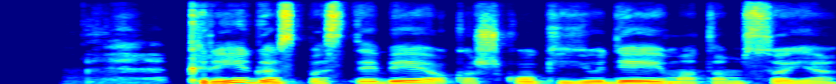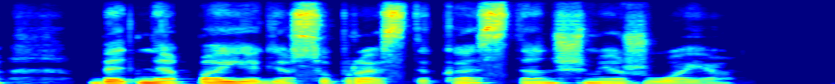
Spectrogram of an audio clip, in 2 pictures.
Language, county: Lithuanian, Panevėžys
